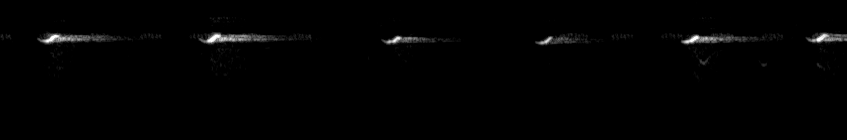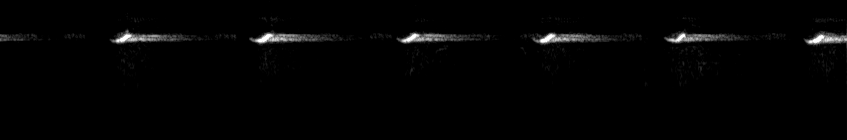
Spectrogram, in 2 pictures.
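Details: Female Black Redstart, a vagrant on Yonaguni Island, Japan, calling: short, high thin notes, about one every three-quarters of a second, each a brief slurred whistle, against a quiet background.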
